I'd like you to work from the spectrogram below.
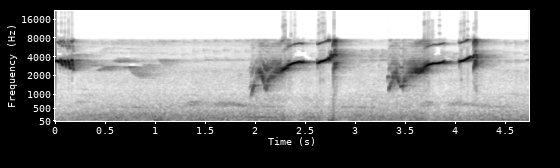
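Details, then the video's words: Oriental magpie-robin (kacer) training song: clear whistled phrases that rise steeply into bright high notes. The phrases repeat about every one and a half seconds with quiet gaps between them. "SUARA BURUNG KACER MASTERAN"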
